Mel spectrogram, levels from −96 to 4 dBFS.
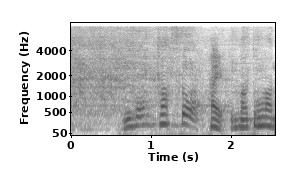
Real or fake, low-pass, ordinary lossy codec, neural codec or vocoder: fake; 7.2 kHz; none; codec, 24 kHz, 1 kbps, SNAC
